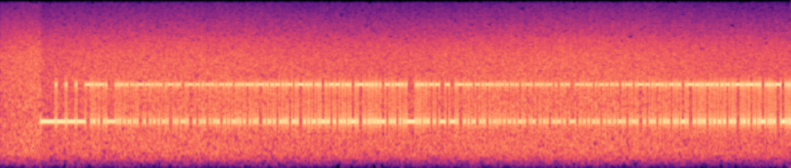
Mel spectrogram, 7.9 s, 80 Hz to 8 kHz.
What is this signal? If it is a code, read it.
RTTY (75 baud, 850 Hz shift), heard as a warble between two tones, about 1320 Hz centre, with radio static. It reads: SIE LEBEN ALS EINZELGANGER, SAMMELN SICH ZUM LAICHEN ABER IN …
